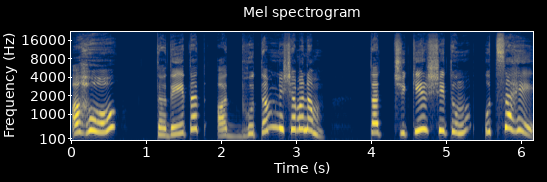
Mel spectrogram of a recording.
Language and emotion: Sanskrit, surprised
